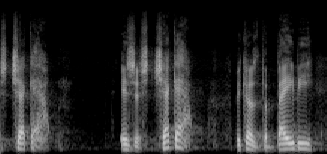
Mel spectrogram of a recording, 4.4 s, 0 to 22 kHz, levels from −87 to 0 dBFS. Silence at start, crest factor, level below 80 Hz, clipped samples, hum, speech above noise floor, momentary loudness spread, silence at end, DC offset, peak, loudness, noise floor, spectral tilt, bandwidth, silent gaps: 0 s; 22 dB; -82 dBFS; under 0.1%; none; 46 dB; 10 LU; 0.2 s; under 0.1%; -4 dBFS; -23 LUFS; -70 dBFS; -4.5 dB/octave; 15 kHz; none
